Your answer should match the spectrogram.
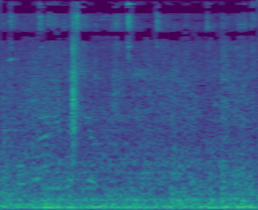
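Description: Steady low rumble of a moving passenger train, heard from inside a sleeper coach, with faint voices and a single sharp click about half a second in.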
